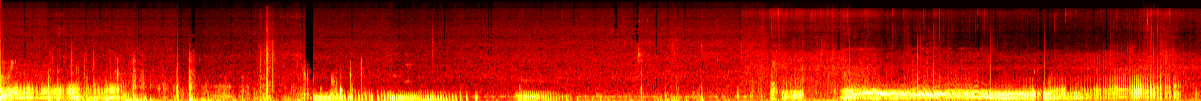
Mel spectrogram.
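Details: Woman's stomach growling while she wears a bikini: long, low gurgling rumbles with bubbling pops and close rustling noise; borborygmi.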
